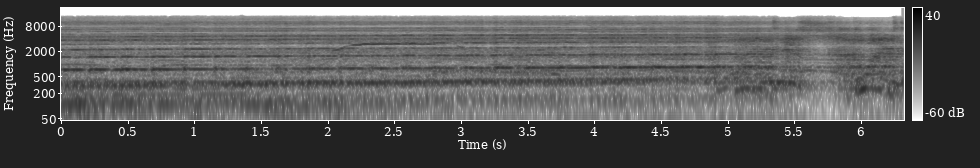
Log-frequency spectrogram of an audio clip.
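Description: Electronic dance music played loud over a club sound system, in a breakdown: long held synth chords with the heavy beat thinned out, and a short dip in level near the end.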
